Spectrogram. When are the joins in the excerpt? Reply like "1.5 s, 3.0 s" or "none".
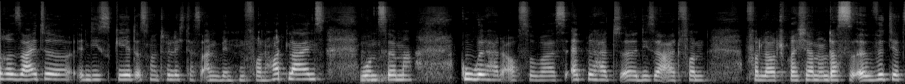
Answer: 3.6 s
